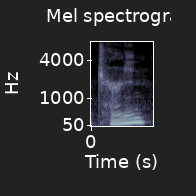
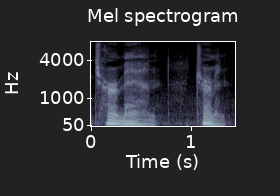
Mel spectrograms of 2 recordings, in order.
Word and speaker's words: Terman: I have sometimes said Dr. Ternan, and I believe I'm saying it correctly. Terman.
